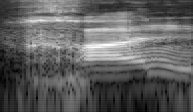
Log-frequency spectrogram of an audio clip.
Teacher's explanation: kho itu makhrajnya di tenggorokan bagian atas, jadi kho itu ya agak-agak nyantol sedikit, kho di langit-langit, kho itu ya.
